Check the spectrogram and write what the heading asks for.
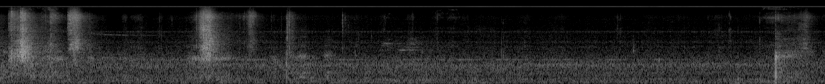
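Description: Trigger spray bottle of waterless car-wash spray, three short hissing spritzes in the first two seconds, then faint rubbing of a microfiber towel on the car's paint.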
